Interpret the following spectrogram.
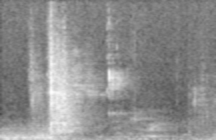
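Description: Near silence: faint room tone, with one brief soft rustle about half a second in.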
